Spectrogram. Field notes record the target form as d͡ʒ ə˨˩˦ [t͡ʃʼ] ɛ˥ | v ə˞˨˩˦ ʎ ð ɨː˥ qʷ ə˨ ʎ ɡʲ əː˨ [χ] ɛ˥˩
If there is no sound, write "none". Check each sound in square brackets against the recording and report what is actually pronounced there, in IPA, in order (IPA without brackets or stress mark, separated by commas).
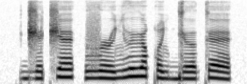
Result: t͡ʃ, k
